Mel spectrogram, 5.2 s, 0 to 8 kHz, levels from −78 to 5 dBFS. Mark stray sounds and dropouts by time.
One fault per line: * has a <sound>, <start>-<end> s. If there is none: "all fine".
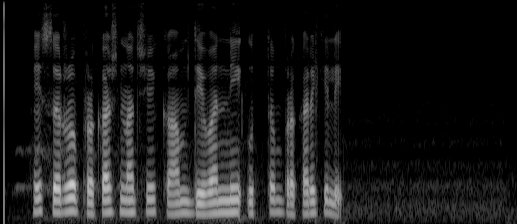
all fine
